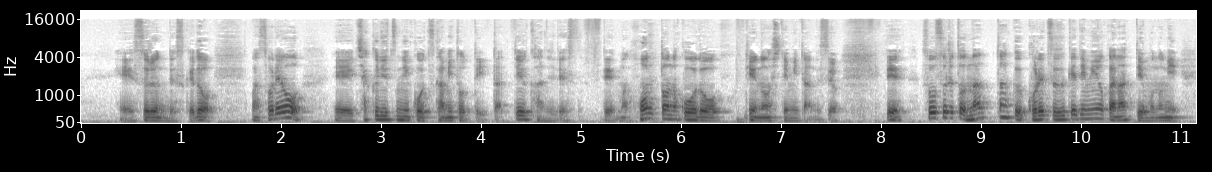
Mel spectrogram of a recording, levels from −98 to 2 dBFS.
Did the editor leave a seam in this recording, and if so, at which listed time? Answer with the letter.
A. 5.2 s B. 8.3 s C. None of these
A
